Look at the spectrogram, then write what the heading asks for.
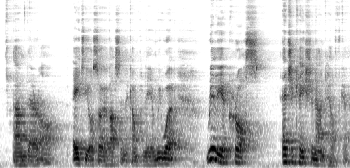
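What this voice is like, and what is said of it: British accent. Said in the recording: “As you can tell from my accent, I am originally from the UK”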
